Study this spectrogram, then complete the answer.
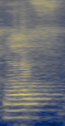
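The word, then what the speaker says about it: calf: তারপর হচ্ছে কাফ এল সাইলেন্ট থাকছে।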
